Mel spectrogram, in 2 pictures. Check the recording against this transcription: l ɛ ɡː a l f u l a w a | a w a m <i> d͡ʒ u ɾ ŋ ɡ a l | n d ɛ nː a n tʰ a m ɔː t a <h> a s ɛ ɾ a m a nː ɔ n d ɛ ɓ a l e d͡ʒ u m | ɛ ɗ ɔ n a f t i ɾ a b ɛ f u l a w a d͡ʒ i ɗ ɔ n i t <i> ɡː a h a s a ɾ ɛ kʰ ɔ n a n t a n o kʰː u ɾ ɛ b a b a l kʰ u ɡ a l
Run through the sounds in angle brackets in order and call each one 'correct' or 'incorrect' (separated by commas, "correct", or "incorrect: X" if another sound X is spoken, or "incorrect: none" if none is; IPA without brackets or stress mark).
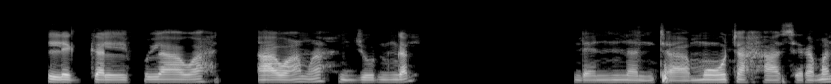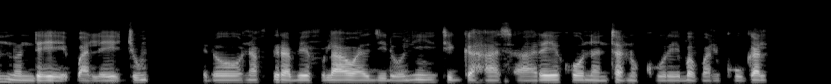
incorrect: a, correct, correct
